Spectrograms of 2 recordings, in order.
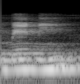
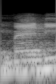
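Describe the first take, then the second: First: The first vowel sounds like 'e' in men. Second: The first vowel sounds like 'a' in man. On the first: The speaker calls it right. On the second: The speaker calls it wrong. "मैनी नहीं"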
